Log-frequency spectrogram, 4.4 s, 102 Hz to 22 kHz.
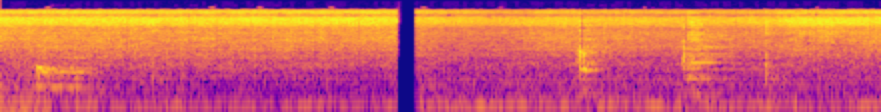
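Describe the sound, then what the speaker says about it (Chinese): Diced tomato and potato cubes stir-fried in a hot wok with oil and chopped scallion, a steady sizzle with brief scraping stirs, fairly quiet, cut by a short dropout. "在锅中煸炒1分钟左右。"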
